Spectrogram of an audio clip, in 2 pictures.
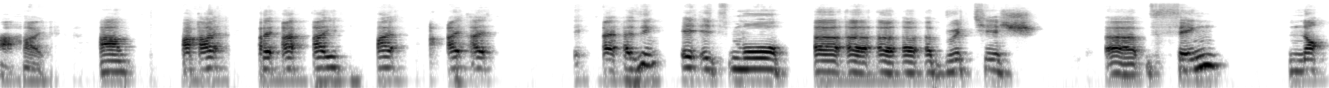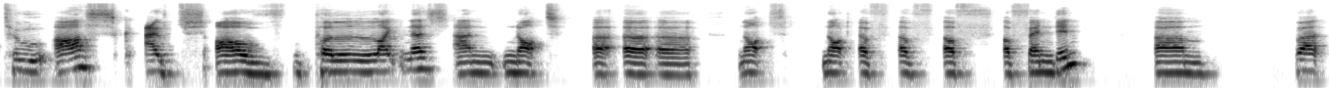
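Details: Man with Functional Neurological Disorder and foreign accent syndrome, voice returning partway through an interview, with repeated words and syllables he calls garbled; functional speech disorder with dysfluency (foreign accent syndrome).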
